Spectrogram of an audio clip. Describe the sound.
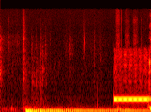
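A telephone rings on a call: over a low rumbling hum, a steady, loud single-pitched ringing tone starts near the end and holds until the end.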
